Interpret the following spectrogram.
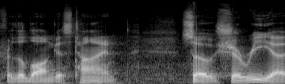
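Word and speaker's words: Syariah: the longest time so Sharia is spelled s-y-a-r-i-a-h and I didn't know what that word was and I didn't know how to say it but then someone eventually told me that no it's it's the same it's it's because this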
